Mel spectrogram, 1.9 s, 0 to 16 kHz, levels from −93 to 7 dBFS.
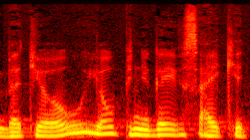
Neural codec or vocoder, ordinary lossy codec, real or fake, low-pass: none; MP3, 64 kbps; real; 14.4 kHz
